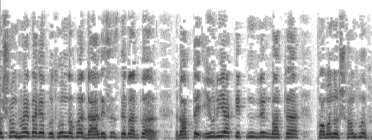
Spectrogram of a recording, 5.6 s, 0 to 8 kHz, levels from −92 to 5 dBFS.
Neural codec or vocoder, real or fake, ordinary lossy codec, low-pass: none; real; none; 7.2 kHz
